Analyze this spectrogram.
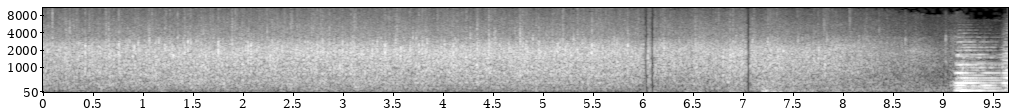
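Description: Concert audience applauding steadily, dying away near the end; in the last half second the symphony orchestra comes in with music.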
